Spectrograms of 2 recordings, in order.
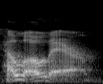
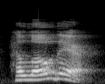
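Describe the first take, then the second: First: The voice sounds pressed and tight. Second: The voice sounds balanced, neither pressed nor airy. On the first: The speaker calls it wrong. "Too tight" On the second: The speaker calls it right. "Just right"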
